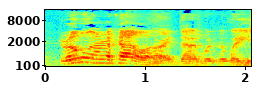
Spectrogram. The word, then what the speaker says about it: Hiromu Arakawa: Hiromu Arakawa.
